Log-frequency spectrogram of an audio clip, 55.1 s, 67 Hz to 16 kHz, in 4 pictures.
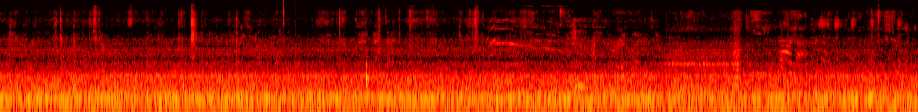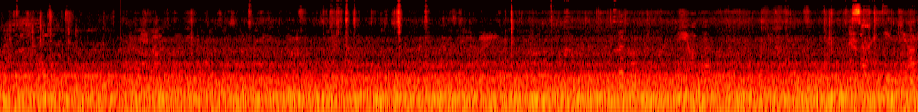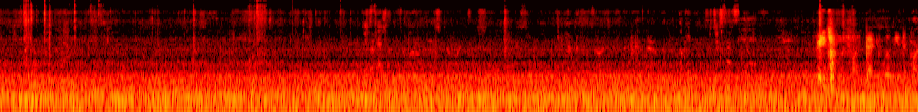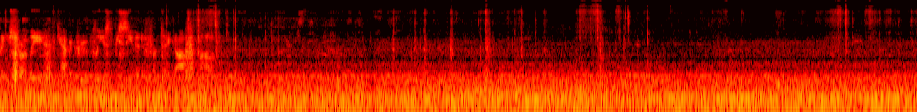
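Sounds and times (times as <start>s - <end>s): jet engine drone: 0.0s - 55.0s
taxi rumble: 9.6s - 11.8s, 39.6s - 45.2s.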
